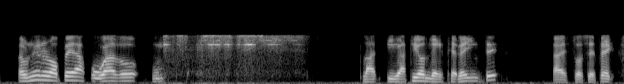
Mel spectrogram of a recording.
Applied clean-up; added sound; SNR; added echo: neural diffusion model UNIVERSE++.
